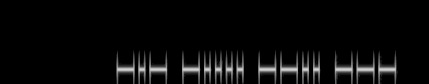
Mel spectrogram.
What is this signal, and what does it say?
Morse code, heard as a keyed tone, about 22 wpm, 700 Hz. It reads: K6ZO
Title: Easy Call Signs Repeated 2x - 22wpm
